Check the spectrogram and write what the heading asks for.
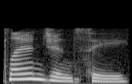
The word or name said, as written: plangency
